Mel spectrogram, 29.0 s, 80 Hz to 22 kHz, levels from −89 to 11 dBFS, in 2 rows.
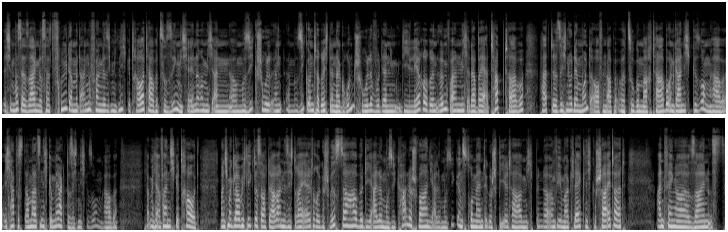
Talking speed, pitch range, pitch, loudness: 215 wpm, 190-220 Hz, 205 Hz, -19 LUFS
